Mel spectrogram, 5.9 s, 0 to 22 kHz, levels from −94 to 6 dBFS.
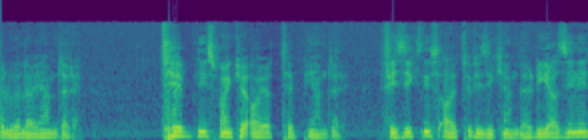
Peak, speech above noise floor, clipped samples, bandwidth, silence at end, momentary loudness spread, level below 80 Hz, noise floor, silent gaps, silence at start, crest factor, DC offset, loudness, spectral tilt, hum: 0 dBFS; 27 dB; under 0.1%; 11.5 kHz; 0 s; 10 LU; -36 dBFS; -40 dBFS; none; 0 s; 14 dB; under 0.1%; -14 LUFS; -5 dB/octave; none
